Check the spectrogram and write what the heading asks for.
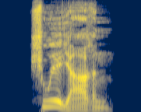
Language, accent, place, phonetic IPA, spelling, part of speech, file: German, Germany, Berlin, [ˈʃuːlˌjaːʁən], Schuljahren, noun, De-Schuljahren.ogg
- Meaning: dative plural of Schuljahr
